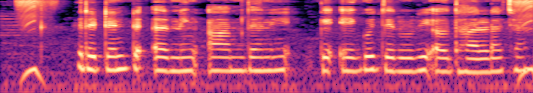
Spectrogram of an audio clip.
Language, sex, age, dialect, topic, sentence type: Maithili, female, 18-24, Angika, banking, statement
